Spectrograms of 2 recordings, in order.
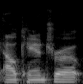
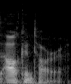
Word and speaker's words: Alcantara: Um I first of all, it's only Alcantra when there's white people pronouncing his name. It's Alcantara.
